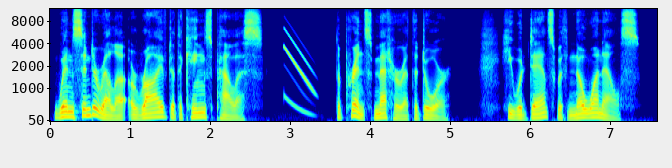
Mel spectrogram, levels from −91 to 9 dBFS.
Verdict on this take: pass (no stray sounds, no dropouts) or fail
fail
